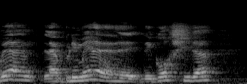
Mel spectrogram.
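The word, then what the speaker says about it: Gojira (ゴジラ): Y, no se dice Godzilla, se dice Gojira.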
